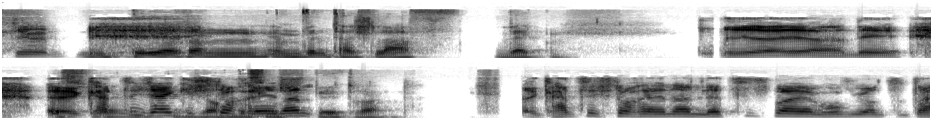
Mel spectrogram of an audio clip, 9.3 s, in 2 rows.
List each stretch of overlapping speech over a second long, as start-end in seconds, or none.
4.9-6.2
